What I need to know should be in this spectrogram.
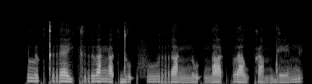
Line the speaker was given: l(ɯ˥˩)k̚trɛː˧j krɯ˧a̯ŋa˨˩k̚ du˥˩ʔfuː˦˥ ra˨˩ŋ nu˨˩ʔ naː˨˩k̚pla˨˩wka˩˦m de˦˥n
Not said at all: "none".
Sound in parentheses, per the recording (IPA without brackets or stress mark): ɯ˥˩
